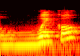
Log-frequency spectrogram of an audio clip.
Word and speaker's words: hueco: Algunas palabras que empiezan con H, U, también se van a pronunciar como hueco, parece como una G, ¿verdad? Hueco, huevo.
